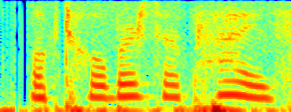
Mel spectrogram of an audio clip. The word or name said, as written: october surprise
